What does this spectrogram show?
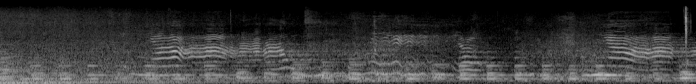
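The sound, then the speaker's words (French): Two high operatic voices sing Rossini's cat duet, trading drawn-out, warbling meows in a playful duet that imitates cats, over a steady accompaniment, clear. The singers are the sopranos Elisabeth Schwarzkopf and Victoria de los Angeles, in a 1967 London performance. “c'est avec le duo des chats de Rossini que nous démarrons cette Terre au carré dans la peau du chat, avec les voix d'Elisabeth Schwarzkopf et Victoria de Los Angeles.”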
